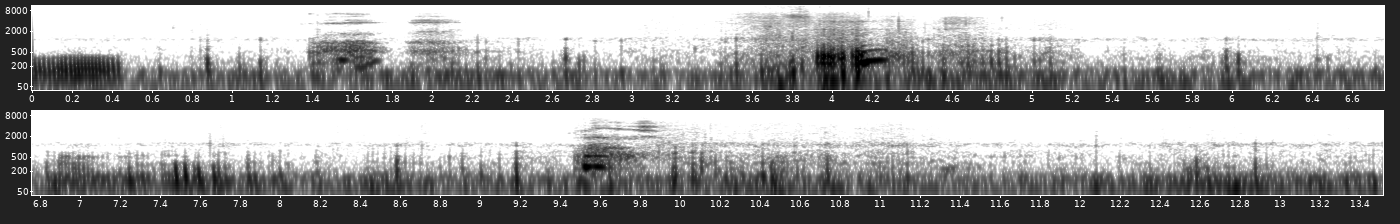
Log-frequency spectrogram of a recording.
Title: morning stomach growls【turn your volume up】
